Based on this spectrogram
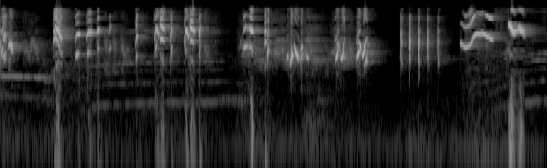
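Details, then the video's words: Orange-headed thrush in full varied song, recorded for training captive birds: a fast jumble of high chirps, clicks and short whistled slurs, with dry rattling bursts between phrases and a rising, looping whistle near the end. "Suara anis Kembang Mapan"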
